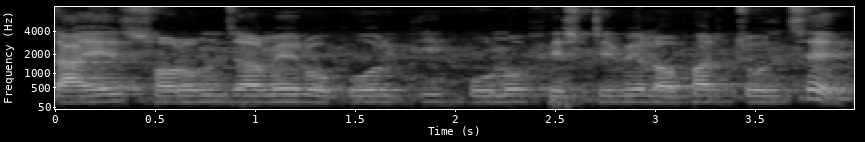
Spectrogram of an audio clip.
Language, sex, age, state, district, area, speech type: Bengali, male, 18-30, West Bengal, Paschim Medinipur, rural, read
